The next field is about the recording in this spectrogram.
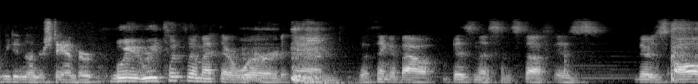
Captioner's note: clears throat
